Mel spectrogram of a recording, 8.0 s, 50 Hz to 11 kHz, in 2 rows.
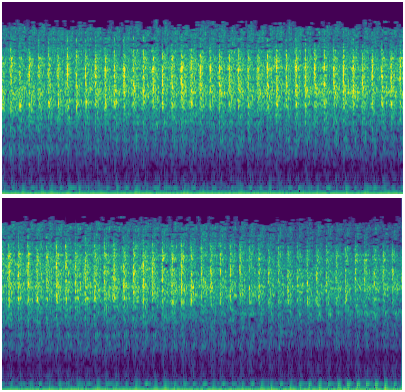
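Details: Yamaha FZ150i: a rough, uneven clatter over a steady idle, with vibration worsening daily. The noise returned despite an overhaul and new engine bearing and primary driven gear. Owner suspects the valves; not confirmed.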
